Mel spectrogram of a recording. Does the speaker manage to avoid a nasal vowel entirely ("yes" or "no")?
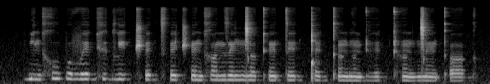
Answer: no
